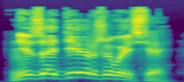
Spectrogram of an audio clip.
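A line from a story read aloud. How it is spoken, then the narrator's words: Shouted after. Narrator (Russian): крикнул мне вдогонку Ганилон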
